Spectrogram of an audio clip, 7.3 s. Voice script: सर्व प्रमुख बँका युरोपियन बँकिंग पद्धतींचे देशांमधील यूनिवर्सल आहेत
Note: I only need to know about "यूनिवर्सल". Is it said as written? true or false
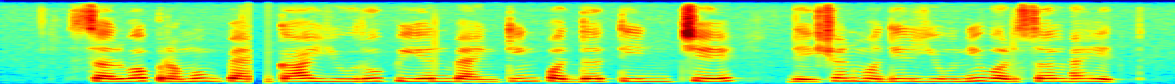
true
